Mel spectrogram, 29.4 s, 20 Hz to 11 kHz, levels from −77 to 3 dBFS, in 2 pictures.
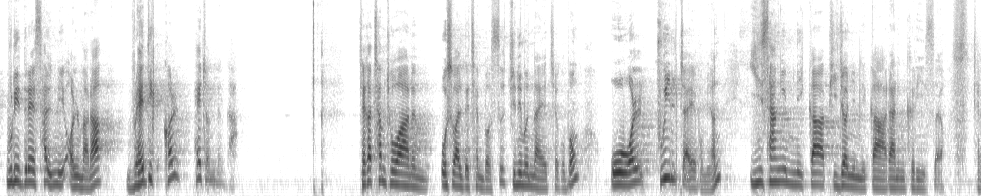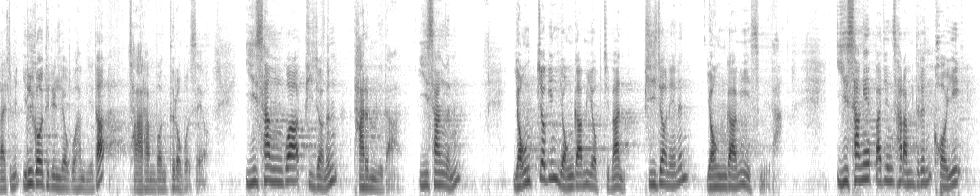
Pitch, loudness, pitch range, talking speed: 155 Hz, -25 LUFS, 125-180 Hz, 255 characters per minute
